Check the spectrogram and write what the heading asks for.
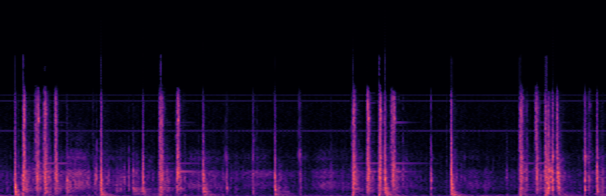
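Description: Paintball markers firing in quick bursts of several sharp pops, with short gaps between bursts, some fired right at the microphone.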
